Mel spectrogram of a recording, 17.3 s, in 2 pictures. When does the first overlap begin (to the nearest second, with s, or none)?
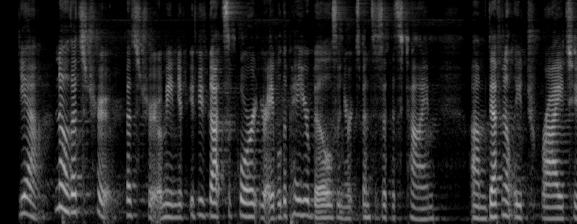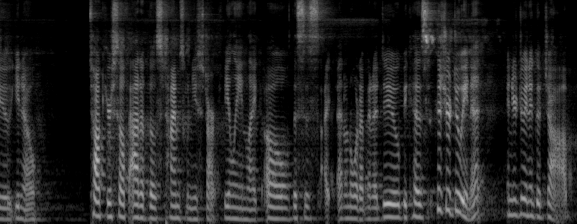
none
